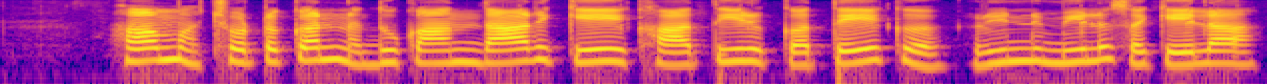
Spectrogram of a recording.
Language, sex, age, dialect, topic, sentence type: Magahi, female, 25-30, Western, banking, question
